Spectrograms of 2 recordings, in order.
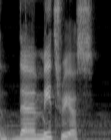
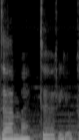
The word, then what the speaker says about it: Demetrius: But yeah, I think it's actually accent on third syllable from the end. Demetrius.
